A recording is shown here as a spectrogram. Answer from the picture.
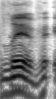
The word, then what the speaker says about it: LIV: it's LIV. It rhymes with give.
